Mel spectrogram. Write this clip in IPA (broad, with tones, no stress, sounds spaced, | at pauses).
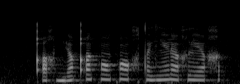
qʼ ə˩ χ bʲ ɛ̃˩˧ qʼ ə̃˧ k ɔ̃˧ k ɔ̃˧ χ t ə̃˧ zʲ ẽ˧˥ ɾ ɛ̃˧ χ lʲ ẽ˧ χ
